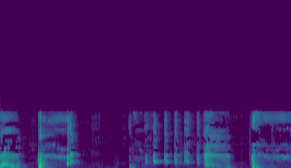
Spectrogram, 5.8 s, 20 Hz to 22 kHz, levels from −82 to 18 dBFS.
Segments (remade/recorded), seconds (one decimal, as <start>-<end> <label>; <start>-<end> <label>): 0.0-0.6 recorded; 0.6-1.4 remade; 1.4-5.8 recorded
